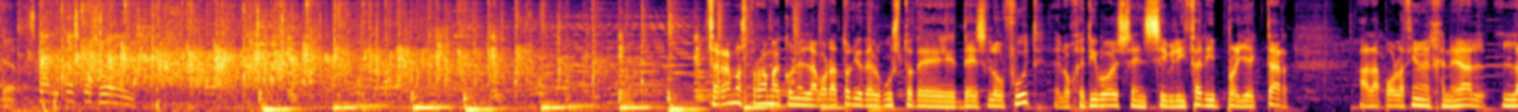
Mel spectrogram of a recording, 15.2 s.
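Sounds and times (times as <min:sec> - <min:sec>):
audience applause: 0:00.0 - 0:06.6
speech: 0:00.1 - 0:01.7, 0:07.1 - 0:15.1.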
